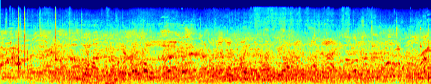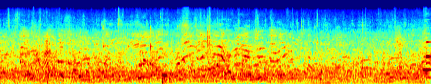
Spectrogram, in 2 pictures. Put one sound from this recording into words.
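A crowd of adults chatters and murmurs outdoors.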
